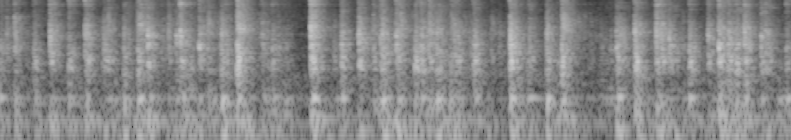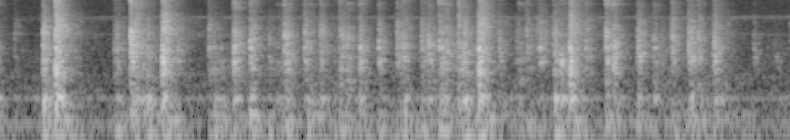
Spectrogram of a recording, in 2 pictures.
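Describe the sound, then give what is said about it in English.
Rapid clatter of keys as text is typed on a computer keyboard, many quick, uneven keystrokes running steadily for several seconds with no voices. “So I'm just going to type some text in.”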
